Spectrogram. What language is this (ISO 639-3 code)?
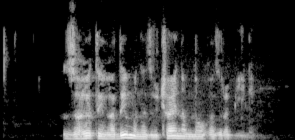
bel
